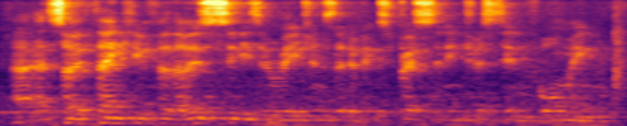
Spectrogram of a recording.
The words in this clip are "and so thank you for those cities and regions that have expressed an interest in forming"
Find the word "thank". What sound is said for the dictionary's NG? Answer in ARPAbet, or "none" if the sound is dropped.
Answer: NG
